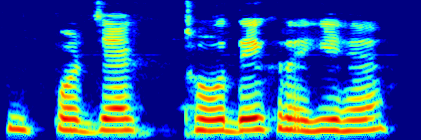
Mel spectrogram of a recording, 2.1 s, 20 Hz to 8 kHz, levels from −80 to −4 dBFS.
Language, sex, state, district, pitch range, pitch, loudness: Hindi, female, Bihar, Saran, 230-245 Hz, 235 Hz, -16 LUFS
